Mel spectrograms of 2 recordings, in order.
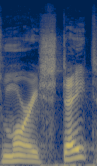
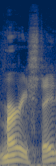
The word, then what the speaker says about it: Murray State: Morrie state of Murray State if you say it right and then Saturday at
